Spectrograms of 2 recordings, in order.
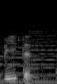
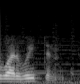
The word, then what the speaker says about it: Witten: Recordemos la anécdota de que Edward Witten, yo lo pronuncio en alemán, la gente creo que lo suele pronunciar en inglés, Edward Witten,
